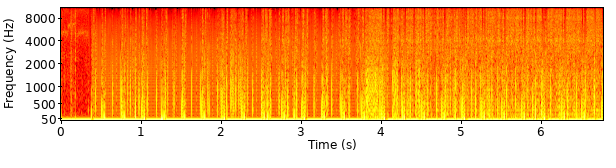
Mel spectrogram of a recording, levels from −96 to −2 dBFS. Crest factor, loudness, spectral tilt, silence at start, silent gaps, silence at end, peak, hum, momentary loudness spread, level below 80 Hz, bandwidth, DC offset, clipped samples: 16 dB; -21 LUFS; -4 dB/octave; 0 s; none; 0 s; -2 dBFS; none; 4 LU; -26 dBFS; 11 kHz; 10%; under 0.1%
